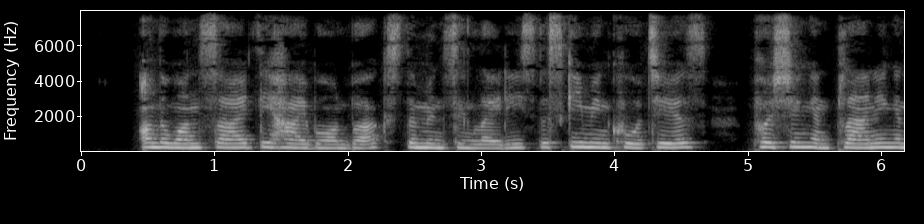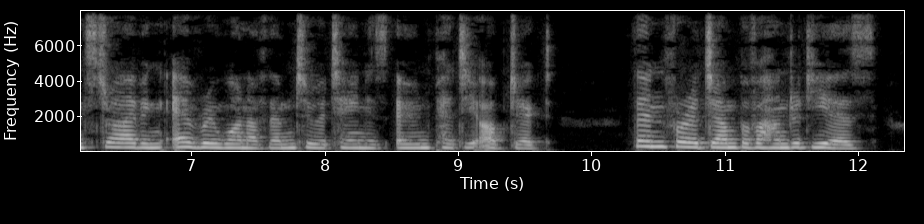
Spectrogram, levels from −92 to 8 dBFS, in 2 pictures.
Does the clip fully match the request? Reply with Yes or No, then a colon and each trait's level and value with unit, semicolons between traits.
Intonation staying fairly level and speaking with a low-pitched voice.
No: narrow, 2.1 semitones; high, 230 Hz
